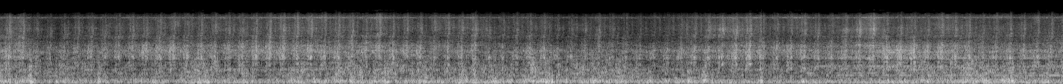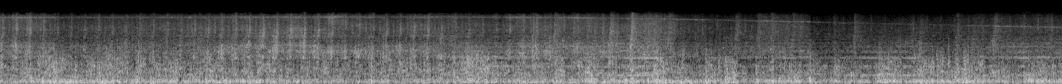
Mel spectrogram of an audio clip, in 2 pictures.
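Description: Passenger coach wheels running fast over the rails, a steady rumble with rapid clatter, heard from the coach's open doorway. A faint high tone slides downward near the end.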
